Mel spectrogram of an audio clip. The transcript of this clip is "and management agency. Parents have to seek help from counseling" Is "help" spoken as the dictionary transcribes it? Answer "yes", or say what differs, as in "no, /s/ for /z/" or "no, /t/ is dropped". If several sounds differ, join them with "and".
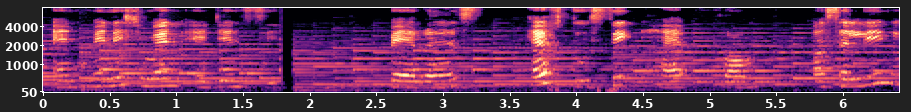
no, /l/ is dropped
